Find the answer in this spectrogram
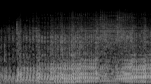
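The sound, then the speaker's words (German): A 57-year-old DKW two-stroke motorcycle engine runs steadily, blowing thick blue two-stroke smoke from the exhaust; a loud, continuous buzzing rattle that holds an even pace throughout with no voices over it. “Das 57 Jahre alte Motorrad bläst dicke blaue Zweitaktwolken aus dem Auspuff und knattert wie am ersten Tag munter vor sich hin.”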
